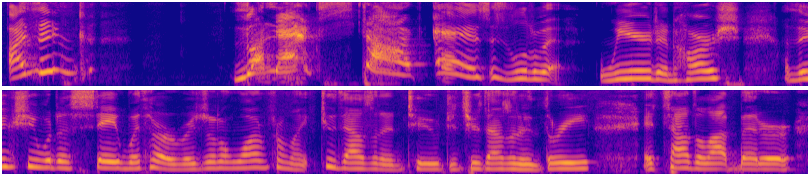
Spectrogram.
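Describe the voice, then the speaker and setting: A woman with a fairly high voice talks through a homemade vlog. Her delivery is informal and rambling, with an unsure, self-deprecating streak. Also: moderate pace. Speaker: vlogger ranking subway announcements. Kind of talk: casual rambling vlog commentary.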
